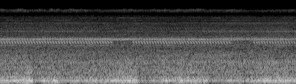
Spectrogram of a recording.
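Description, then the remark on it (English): A steady, loud aircraft engine drone at Leipzig-Halle airport in eastern Germany, with a constant high whine over a rumbling low hum and no voices. “At the Leipzig-Halle airport in eastern Germany sits a Ukrainian plane on the tarmac, emblazoned with the message, "Be brave like Kherson."”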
